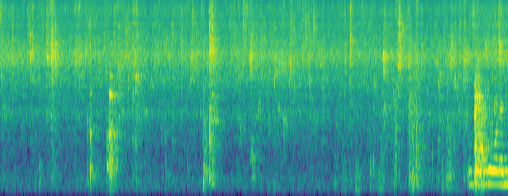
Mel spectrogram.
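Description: Graphite pencil scratching on a sketchpad page: a run of short scratchy drawing strokes over a steady light hiss.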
